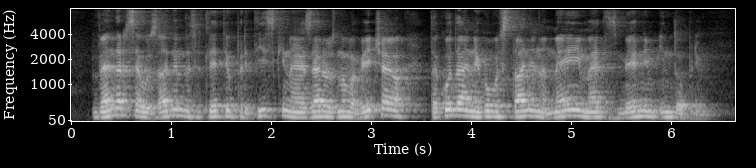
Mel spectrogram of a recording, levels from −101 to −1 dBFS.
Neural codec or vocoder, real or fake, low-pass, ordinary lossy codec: none; real; none; none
